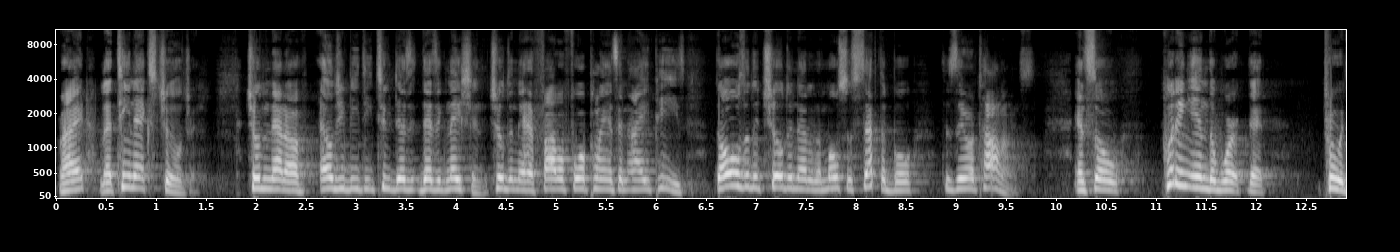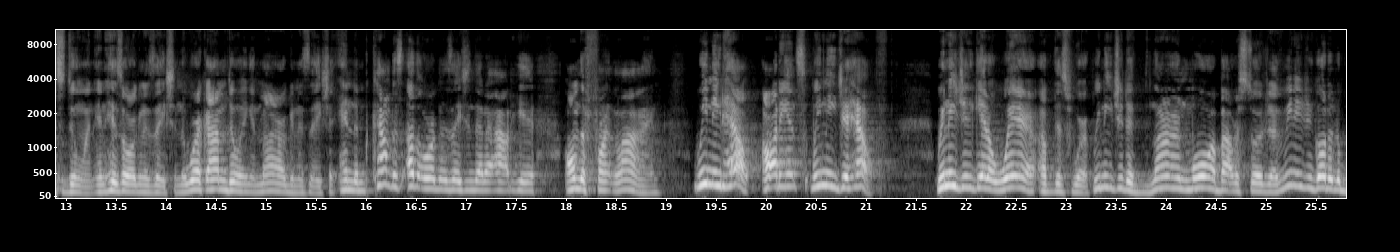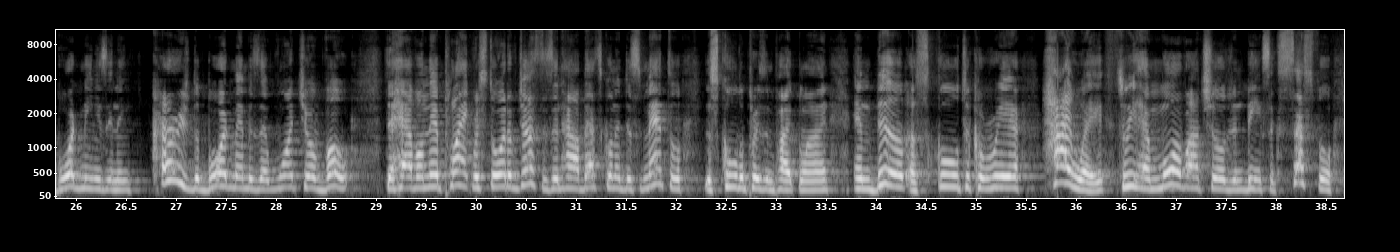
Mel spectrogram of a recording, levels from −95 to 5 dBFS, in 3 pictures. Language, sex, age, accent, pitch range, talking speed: English, male, 40-59, American, 165-220 Hz, 210 wpm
